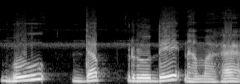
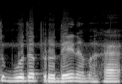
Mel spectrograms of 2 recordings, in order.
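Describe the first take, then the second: First: The name is broken into separate syllable chunks. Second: The name is said smoothly as one joined word. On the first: "இதை எப்படி உச்சரிக்கணும் அப்படின்னா" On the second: "அதை சேர்த்து வரும்போது"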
